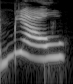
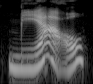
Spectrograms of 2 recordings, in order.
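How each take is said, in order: First: High squeaky meow; cat meow. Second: Said in the usual way. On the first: Shown as a demonstration. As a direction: mew it up high like a kitten. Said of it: "they say". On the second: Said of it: "We say that a cat says".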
